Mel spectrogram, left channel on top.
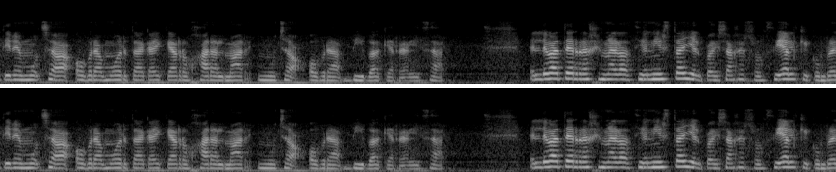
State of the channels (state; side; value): identical; both; correlation 1.00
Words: tiene mucha obra muerta que hay que arrojar al mar y mucha obra viva que realizar. El debate regeneracionista y el paisaje social que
